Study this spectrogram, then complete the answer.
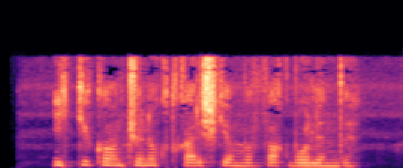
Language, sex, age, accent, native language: Uzbek, female, 18-24, Samarqand, Uzbek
